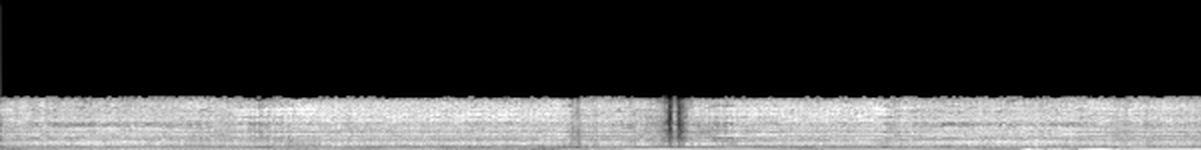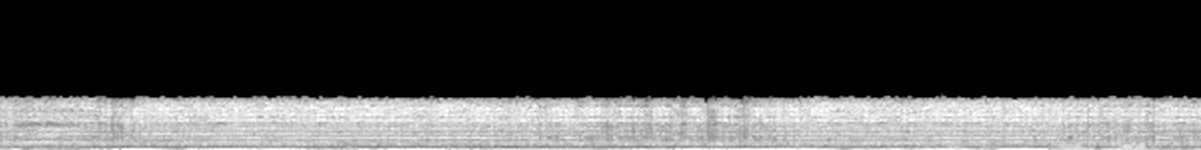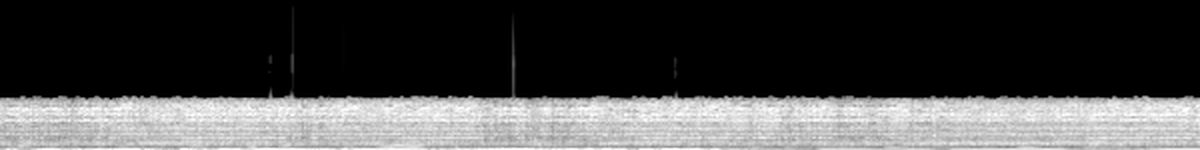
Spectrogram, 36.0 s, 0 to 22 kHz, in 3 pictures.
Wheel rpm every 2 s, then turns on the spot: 160, 160, 150, 130, 160, 160, 160, 170, 170, 170, 170, 170, 160, 170, 160, 160, 160, 170.
none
